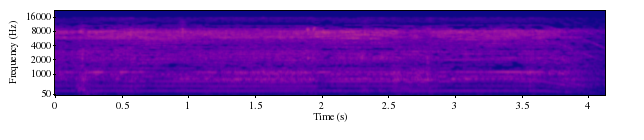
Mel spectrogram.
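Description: Sauce being whisked with an electric mixer in a kitchen: a steady, fairly quiet motor whine holding one pitch for about four seconds before winding down, with no speech.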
